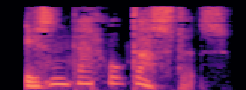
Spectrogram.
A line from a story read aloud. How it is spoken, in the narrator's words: Miss Slee whispered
